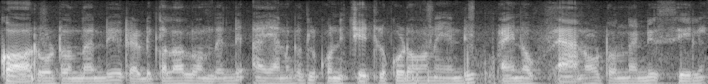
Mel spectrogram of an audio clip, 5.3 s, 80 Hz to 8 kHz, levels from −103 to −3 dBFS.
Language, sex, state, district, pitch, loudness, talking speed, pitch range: Telugu, male, Andhra Pradesh, Manyam, 100 Hz, -22 LUFS, 225 wpm, 100-105 Hz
